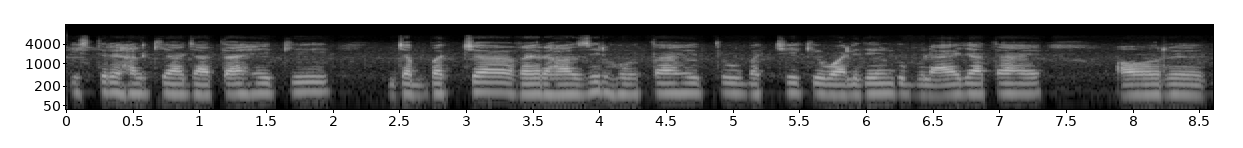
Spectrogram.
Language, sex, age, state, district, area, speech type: Urdu, male, 18-30, Delhi, South Delhi, urban, spontaneous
